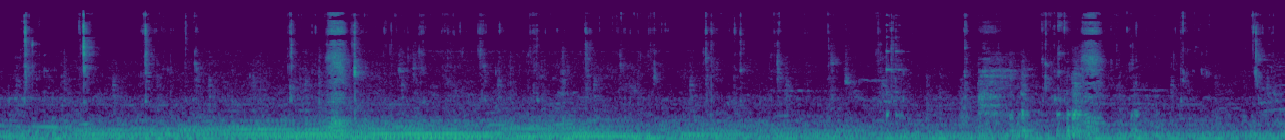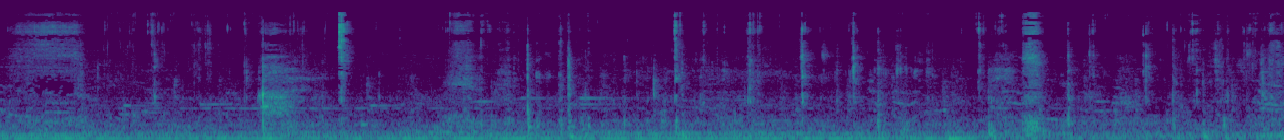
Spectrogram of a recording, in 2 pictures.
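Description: Fingers squish and pick through soft rice on a plate.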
